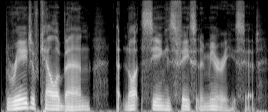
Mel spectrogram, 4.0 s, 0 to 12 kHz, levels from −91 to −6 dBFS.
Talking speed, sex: 210 wpm, male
